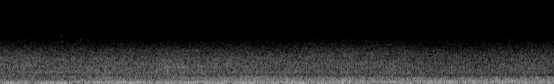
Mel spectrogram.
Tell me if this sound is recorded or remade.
recorded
